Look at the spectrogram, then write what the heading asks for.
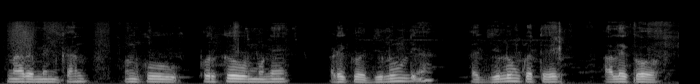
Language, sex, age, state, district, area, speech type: Santali, male, 60+, West Bengal, Jhargram, rural, spontaneous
